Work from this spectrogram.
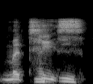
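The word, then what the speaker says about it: Matisse: and also real quick the pronunciation of those two um French impressionist artists is Paul saeson and Henry matis uh my mom would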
